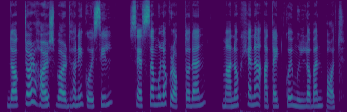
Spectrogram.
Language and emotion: Assamese, neutral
